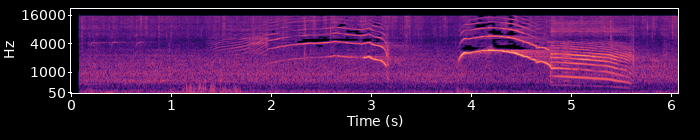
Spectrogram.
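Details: On a Scottish parkland one October morning, a sika deer stag in the rut gives his whistle, a high rutting call that rises sharply and then slides down; he calls about every five minutes.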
